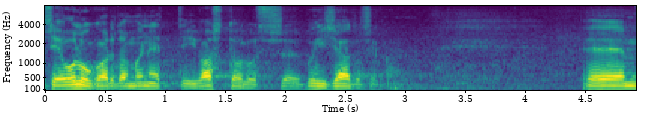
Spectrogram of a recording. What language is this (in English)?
Estonian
